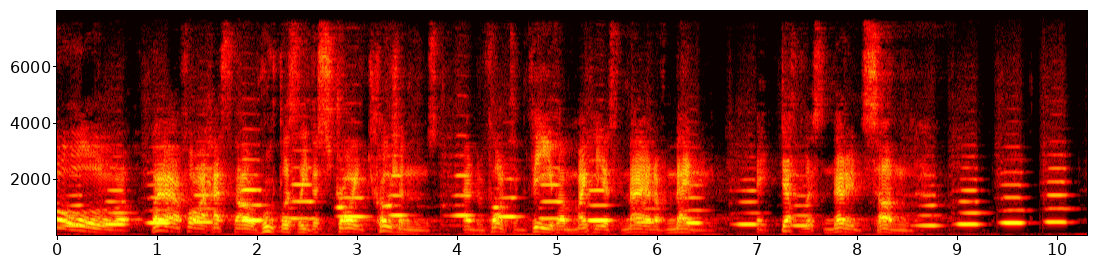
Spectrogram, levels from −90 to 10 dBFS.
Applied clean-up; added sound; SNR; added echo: none; Wind instrument, woodwind instrument; 0 dB; reverberation time 0.9 s.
